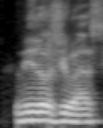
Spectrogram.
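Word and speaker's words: UnidosUS: Pew poll, but I saw, and I know Unidos, is that how you say it? Unidos US, yeah.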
